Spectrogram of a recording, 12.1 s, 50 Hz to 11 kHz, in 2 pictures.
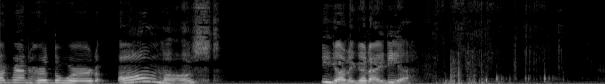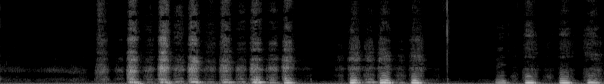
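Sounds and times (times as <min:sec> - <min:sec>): child making vocal sounds: 0:11.0 - 0:12.0.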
